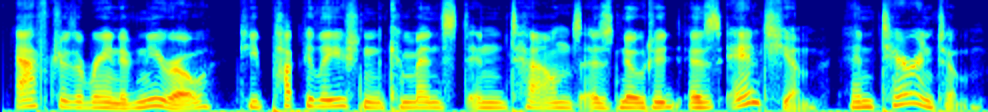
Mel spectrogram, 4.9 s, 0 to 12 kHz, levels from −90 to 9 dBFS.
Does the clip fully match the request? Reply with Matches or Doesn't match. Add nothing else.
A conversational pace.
Matches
